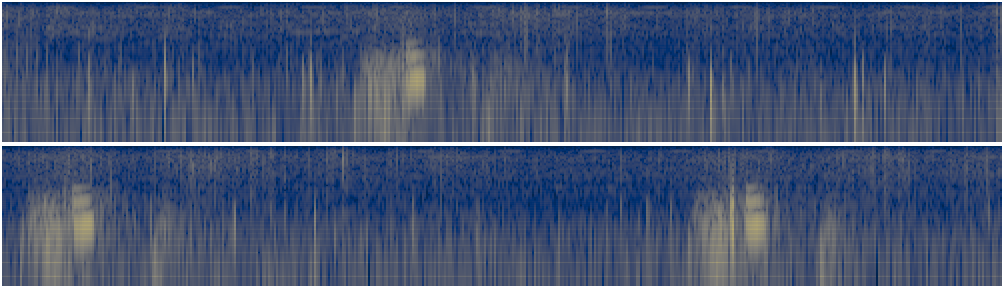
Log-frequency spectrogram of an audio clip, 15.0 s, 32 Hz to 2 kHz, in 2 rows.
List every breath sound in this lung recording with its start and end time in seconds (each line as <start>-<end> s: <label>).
2.62-3.36 s: inhalation
2.73-3.25 s: wheeze
7.61-8.48 s: inhalation
7.78-8.27 s: wheeze
12.71-13.59 s: inhalation
12.88-13.38 s: wheeze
